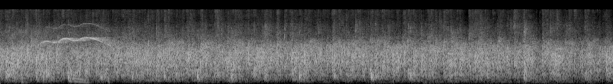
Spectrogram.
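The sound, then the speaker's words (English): Steady, loud applause from a live audience in New York, many hands clapping continuously for several seconds, with a brief whoop or whistle rising near the start. “Oh, yeah, clap. New York, give them a shout out.”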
